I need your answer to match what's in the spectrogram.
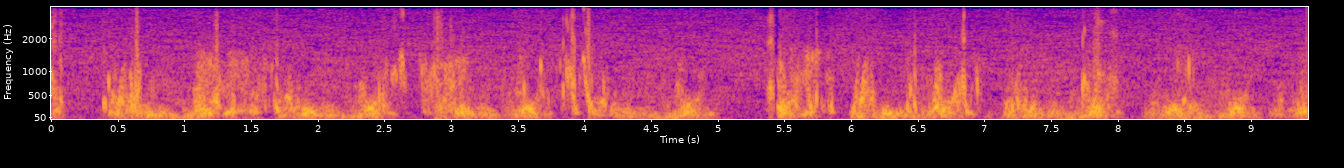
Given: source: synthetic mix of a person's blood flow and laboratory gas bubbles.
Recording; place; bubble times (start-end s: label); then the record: Doppler ultrasound of blood flow; precordium
0.00-0.12 s: bubbles
0.37-0.83 s: bubbles
1.08-1.78 s: bubbles
2.42-2.69 s: bubbles
2.77-3.18 s: bubbles
3.51-3.62 s: bubbles
3.65-4.20 s: bubbles
5.38-5.91 s: bubbles
6.41-6.63 s: bubbles
6.75-7.00 s: bubbles
7.17-7.29 s: bubbles
7.73-8.02 s: bubbles
8.43-8.59 s: bubbles
9.33-9.44 s: bubbles
From the record:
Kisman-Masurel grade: 242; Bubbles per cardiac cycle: several, 3 to 8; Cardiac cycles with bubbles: 100%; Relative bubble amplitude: moderate (0.250 to 0.450); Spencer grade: 3 (all of the cardiac periods contain showers or single bubble signals, but not dominating or overriding the cardiac motion signals); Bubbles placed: anywhere in the cardiac cycle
